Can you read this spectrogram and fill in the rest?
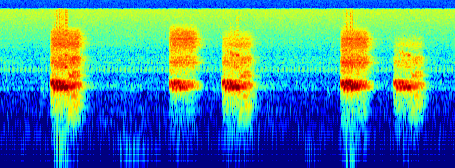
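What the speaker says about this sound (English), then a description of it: "A gate gets rid of all that fuzz, just gives us the birds." Five short hooting bird calls with an echo effect, in one single call and two pairs, each clipped cleanly by a noise gate with dead silence between them.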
